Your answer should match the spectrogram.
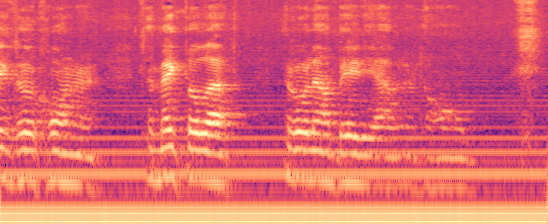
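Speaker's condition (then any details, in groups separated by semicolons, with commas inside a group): ALS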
